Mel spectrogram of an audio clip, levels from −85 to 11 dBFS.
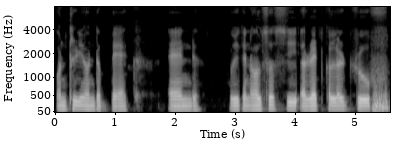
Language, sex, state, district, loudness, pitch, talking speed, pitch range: English, male, Assam, Sonitpur, -19 LUFS, 100 Hz, 150 wpm, 95-105 Hz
